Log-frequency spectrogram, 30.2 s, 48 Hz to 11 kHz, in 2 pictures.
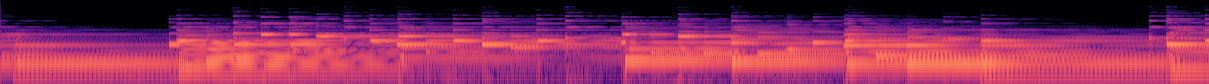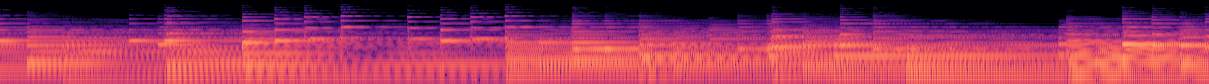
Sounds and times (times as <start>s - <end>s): Music: 0.0s - 30.2s.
